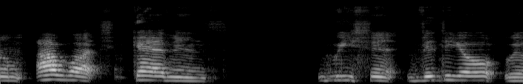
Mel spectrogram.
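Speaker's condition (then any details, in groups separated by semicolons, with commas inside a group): Mild cerebral palsy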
